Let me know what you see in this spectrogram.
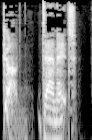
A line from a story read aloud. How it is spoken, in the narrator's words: Finch growled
